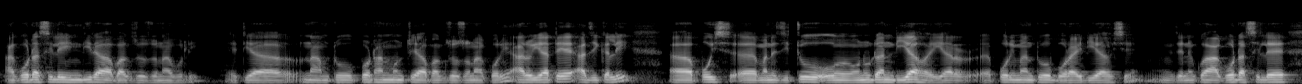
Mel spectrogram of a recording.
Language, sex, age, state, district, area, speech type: Assamese, male, 45-60, Assam, Goalpara, rural, spontaneous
